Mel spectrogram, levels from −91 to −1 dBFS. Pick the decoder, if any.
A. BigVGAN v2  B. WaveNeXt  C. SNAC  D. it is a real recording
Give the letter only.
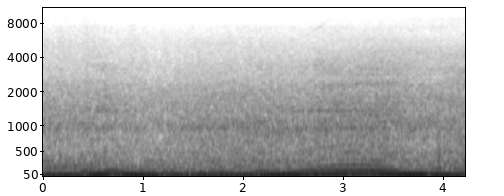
D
